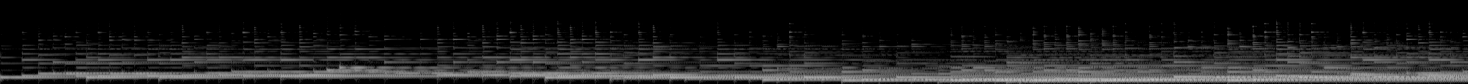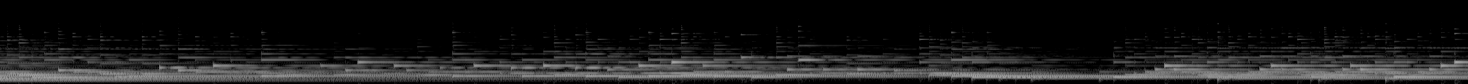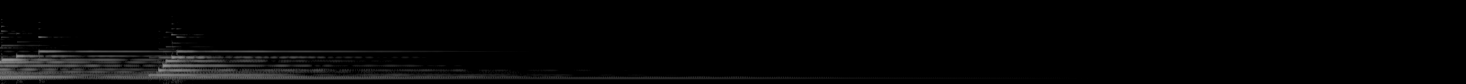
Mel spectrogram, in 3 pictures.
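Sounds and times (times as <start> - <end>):
harp: 0.0 - 36.0.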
